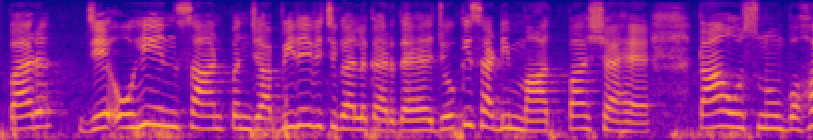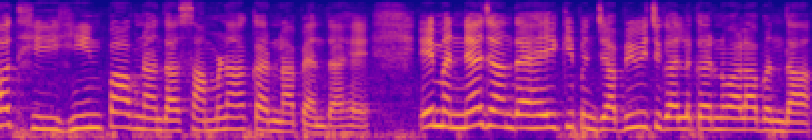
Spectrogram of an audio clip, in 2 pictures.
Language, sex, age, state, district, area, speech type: Punjabi, female, 30-45, Punjab, Barnala, urban, spontaneous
